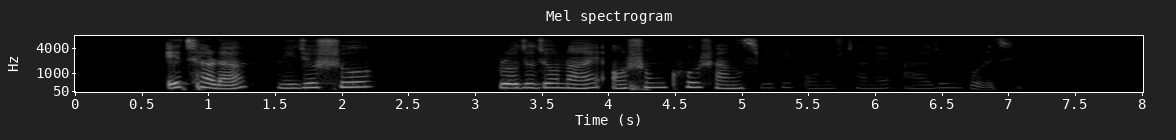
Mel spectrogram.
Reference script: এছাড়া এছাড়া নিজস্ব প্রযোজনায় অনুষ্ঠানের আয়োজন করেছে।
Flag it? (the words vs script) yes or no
yes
